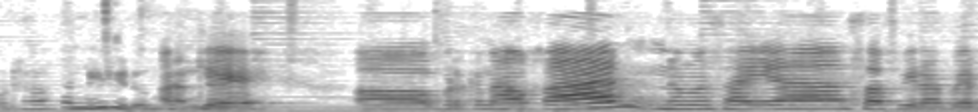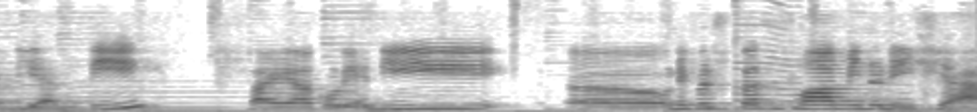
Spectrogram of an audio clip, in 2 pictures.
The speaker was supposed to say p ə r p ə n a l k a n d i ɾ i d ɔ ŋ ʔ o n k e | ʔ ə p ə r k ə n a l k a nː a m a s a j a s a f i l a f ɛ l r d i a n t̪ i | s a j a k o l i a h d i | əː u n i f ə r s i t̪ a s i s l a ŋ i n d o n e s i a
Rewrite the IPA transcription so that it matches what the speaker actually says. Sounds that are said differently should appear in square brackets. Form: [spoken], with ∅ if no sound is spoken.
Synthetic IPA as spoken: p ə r [k] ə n a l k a n d i ɾ i d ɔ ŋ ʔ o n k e | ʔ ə p ə r k ə n a l k a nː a m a s a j a s a f i [ɾ] a f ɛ [∅] r d i a n t̪ i | s a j a k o l i a h d i | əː u n i f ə r s i t̪ a s i s l a [m] i n d o n e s i a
